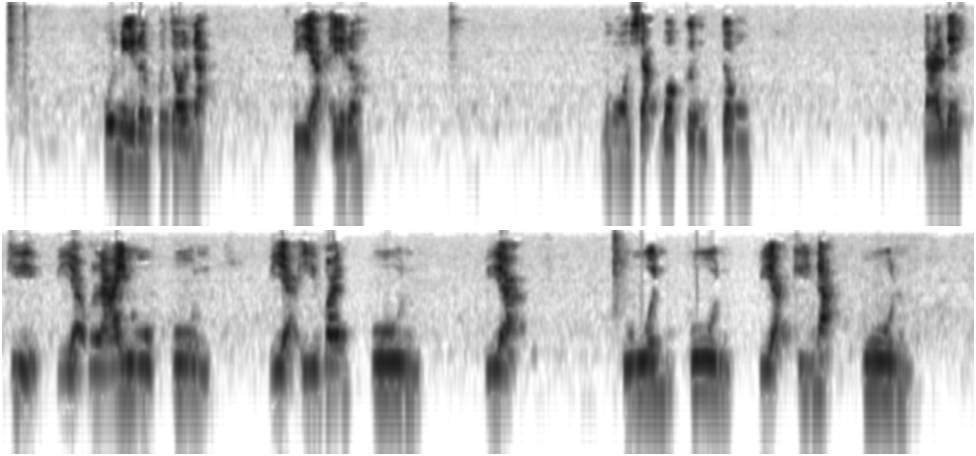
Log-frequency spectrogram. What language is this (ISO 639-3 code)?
pne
